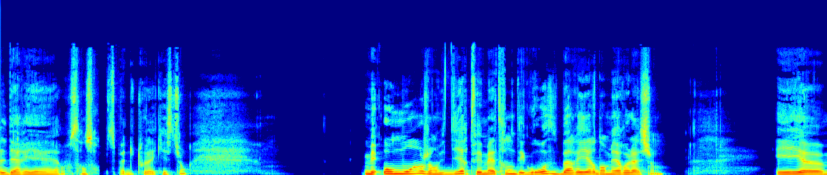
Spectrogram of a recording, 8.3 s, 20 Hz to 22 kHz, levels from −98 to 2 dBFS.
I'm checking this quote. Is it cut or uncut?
cut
